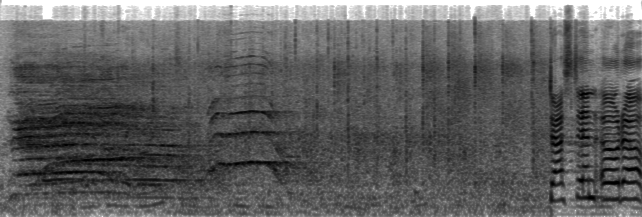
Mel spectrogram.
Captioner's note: audience clapping and loud shouting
